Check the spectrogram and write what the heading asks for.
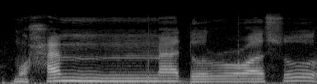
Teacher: را پہ گنہ نہیں ہوگا البتہ ادغام ہوگا، ادغام ہوتا ہے پچھلے حرف کے حرکت کے ساتھ ملانا.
